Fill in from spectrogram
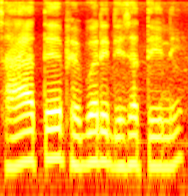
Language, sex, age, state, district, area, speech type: Odia, male, 18-30, Odisha, Kendrapara, urban, spontaneous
